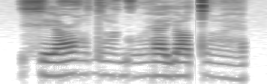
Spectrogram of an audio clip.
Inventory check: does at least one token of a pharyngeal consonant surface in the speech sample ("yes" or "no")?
yes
